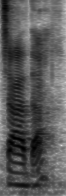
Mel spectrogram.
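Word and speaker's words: 짜다: উচ্চারণ হবে চাঁদা, চাঁদা মানে নোনতা, নোনতা বা লবণাক্ত।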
